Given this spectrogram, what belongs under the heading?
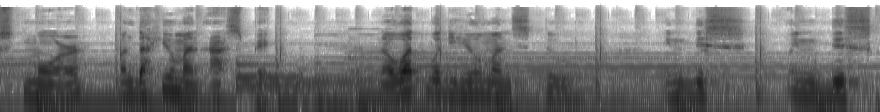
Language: Filipino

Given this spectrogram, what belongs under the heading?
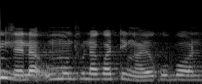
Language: Swati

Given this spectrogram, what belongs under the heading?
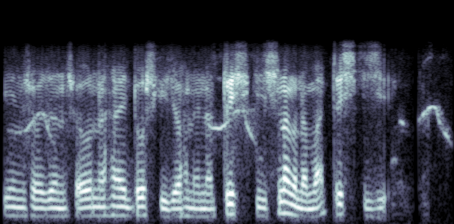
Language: Bodo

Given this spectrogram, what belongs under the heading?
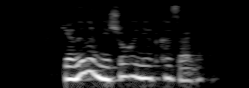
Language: Belarusian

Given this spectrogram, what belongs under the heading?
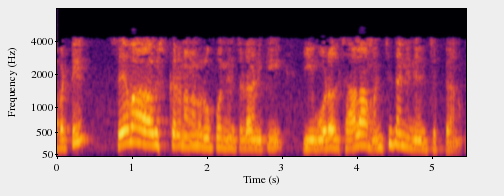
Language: Telugu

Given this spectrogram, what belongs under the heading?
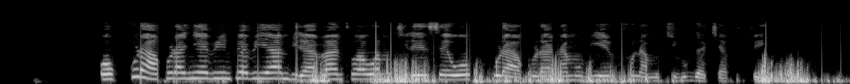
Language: Ganda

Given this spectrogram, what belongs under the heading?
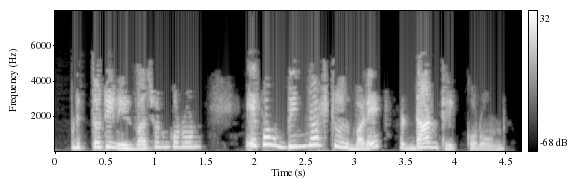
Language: Bangla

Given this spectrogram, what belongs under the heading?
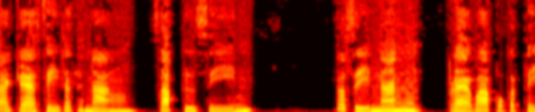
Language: Thai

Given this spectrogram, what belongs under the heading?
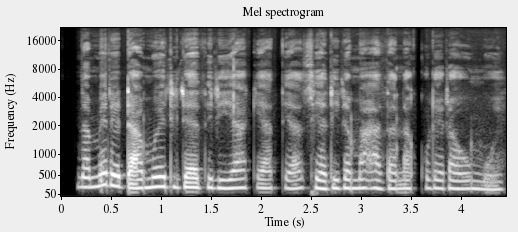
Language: Kikuyu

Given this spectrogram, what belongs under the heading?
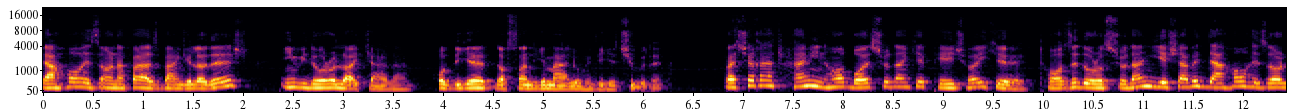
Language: Persian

